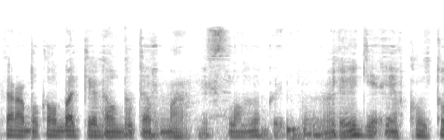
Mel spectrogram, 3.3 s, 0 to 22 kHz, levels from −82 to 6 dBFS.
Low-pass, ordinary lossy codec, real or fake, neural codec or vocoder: 10.8 kHz; AAC, 32 kbps; fake; codec, 44.1 kHz, 1.7 kbps, Pupu-Codec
